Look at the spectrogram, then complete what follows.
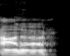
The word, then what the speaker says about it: Anna: setup is Reed and Anna Anna you nailed it Anna Anna and that's specifically the name is spelled an an and it comes up later on that someone's saying it an Ann and I thought that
